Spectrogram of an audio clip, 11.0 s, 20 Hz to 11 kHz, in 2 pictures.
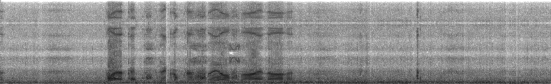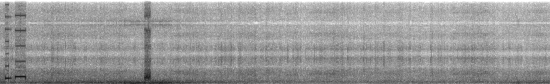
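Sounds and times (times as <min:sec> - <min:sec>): wind on microphone: 0:00.0 - 0:08.2
bicycle tyres rumbling on trail: 0:00.0 - 0:11.0
radio two-note beep: 0:05.5 - 0:05.8.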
